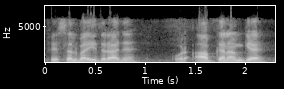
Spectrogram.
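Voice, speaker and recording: A man's voice: medium pitch, fairly even intonation. A man hosting a children's quiz show, coaxing the kids and correcting their pronunciation. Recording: muffled lo-fi broadcast sound.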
